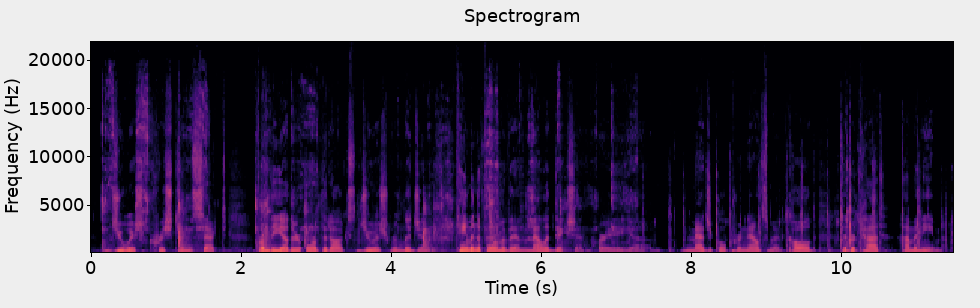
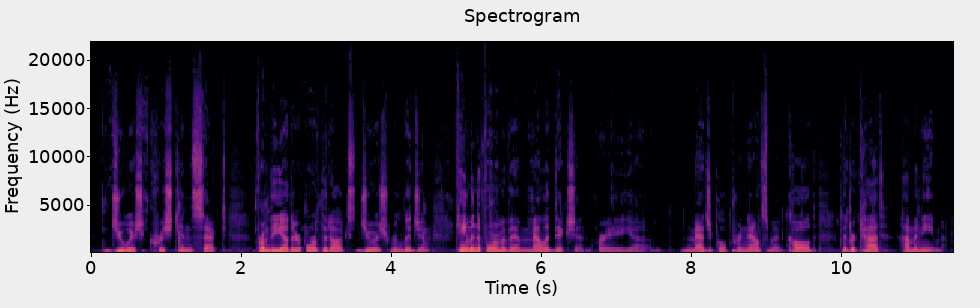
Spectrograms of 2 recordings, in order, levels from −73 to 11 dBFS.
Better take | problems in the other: second | household noises; loud; throughout; 9 dB below the speech; faint in the second

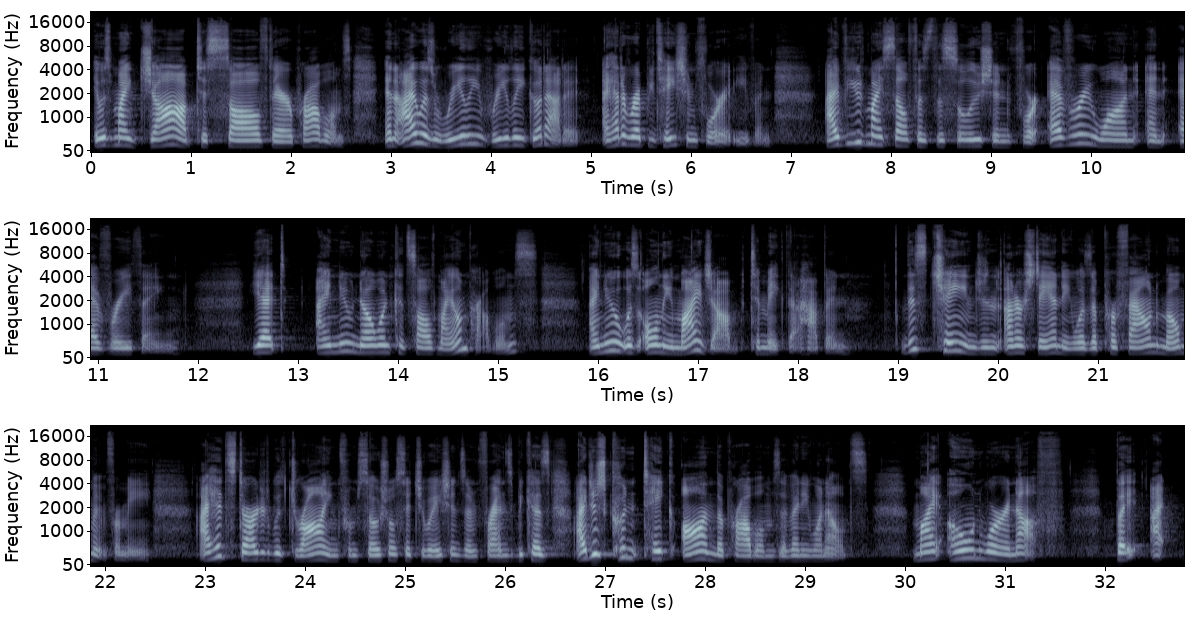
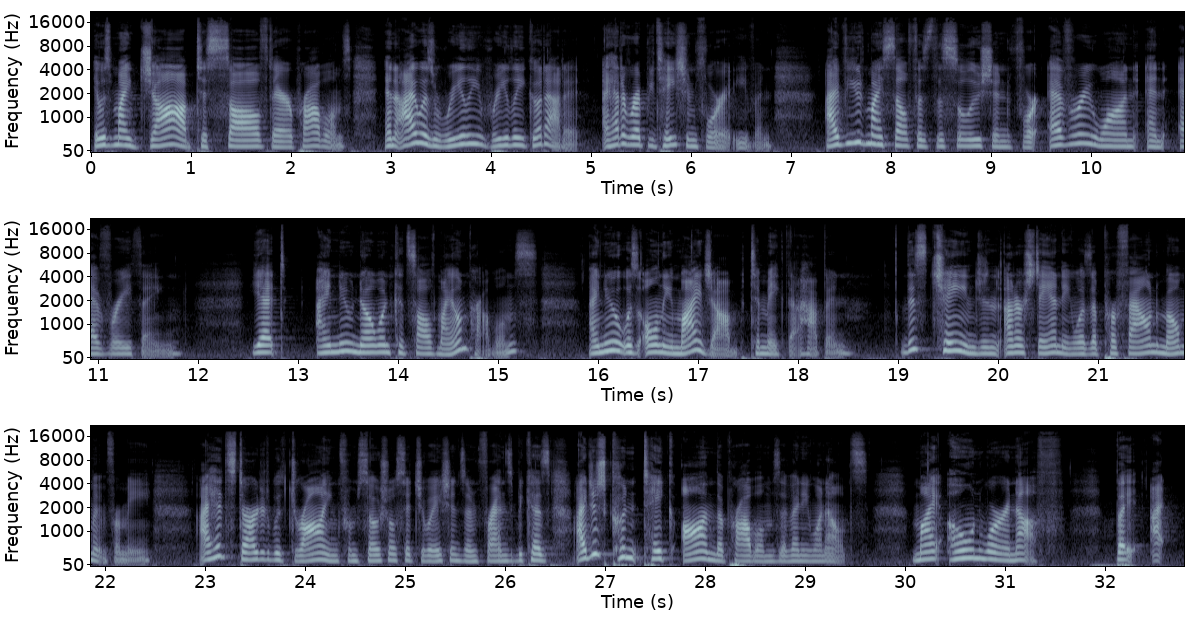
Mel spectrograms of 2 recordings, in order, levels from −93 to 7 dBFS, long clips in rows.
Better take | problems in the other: second | thin; very; fading below 300 Hz

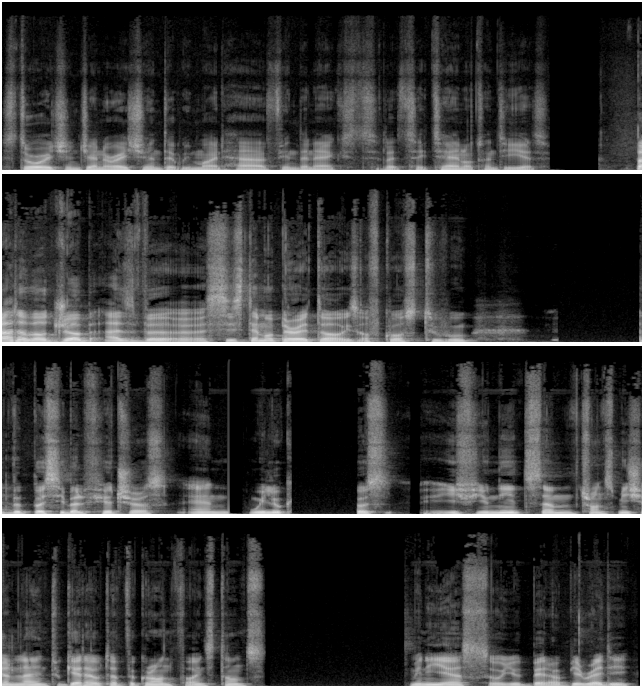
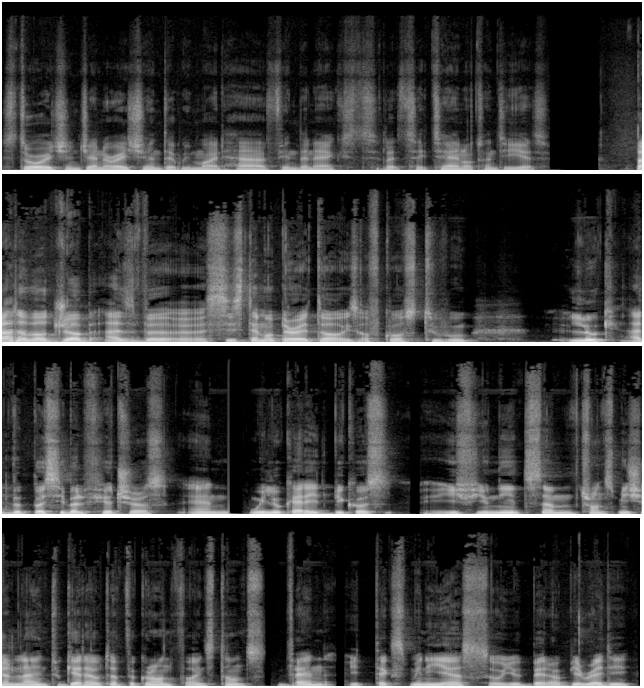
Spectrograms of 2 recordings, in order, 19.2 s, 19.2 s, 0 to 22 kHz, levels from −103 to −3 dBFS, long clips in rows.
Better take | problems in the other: second | audio cutting out; at 9 s for 0.5 s, at 12 s for 0.5 s and at 16 s for 1 s

